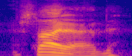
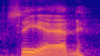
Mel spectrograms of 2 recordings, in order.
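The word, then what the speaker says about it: Seiad: and a landowner along the mid-klamath river at syad and i heard that pronounced siad but the pronunciation is syad originally the little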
